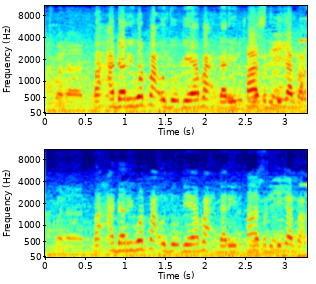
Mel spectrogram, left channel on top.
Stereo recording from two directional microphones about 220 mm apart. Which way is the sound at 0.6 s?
15° right (ahead or behind).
